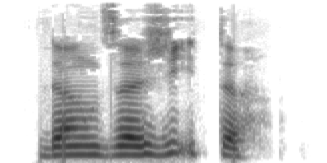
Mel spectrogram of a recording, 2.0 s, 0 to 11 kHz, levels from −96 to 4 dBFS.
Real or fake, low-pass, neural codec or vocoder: real; 9.9 kHz; none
